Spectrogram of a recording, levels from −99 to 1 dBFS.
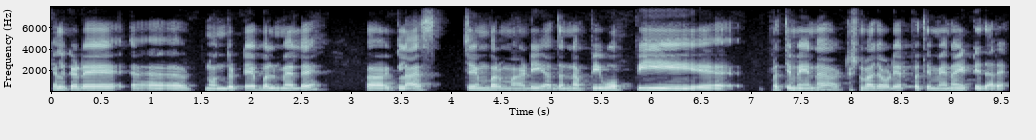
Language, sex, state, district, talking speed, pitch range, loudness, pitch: Kannada, male, Karnataka, Mysore, 115 wpm, 150-165 Hz, -16 LUFS, 160 Hz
